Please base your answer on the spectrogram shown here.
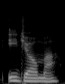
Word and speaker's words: Ijoma: So the actual pronunciation is Ijoma.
